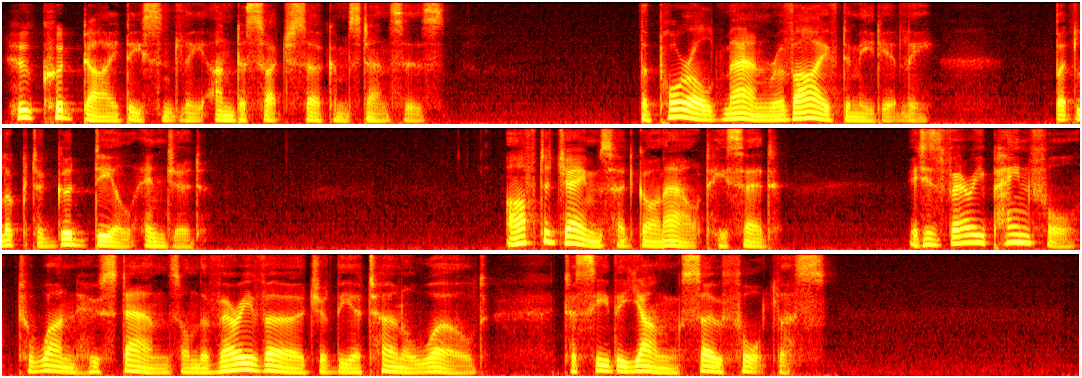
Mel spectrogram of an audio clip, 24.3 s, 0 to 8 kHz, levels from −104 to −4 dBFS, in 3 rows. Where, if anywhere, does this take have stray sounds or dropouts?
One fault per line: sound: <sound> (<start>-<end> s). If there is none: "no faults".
no faults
